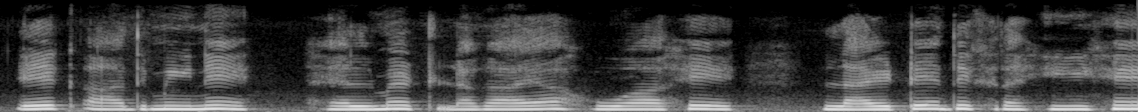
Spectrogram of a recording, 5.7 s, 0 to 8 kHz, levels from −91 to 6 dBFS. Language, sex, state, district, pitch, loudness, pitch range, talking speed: Hindi, female, Madhya Pradesh, Bhopal, 235 Hz, -13 LUFS, 225-250 Hz, 115 wpm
